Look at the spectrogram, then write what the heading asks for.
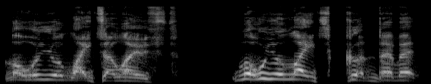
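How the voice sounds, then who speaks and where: Shouting in a put-on character voice, a man sounds raspy and high-pitched, going at a fairly slow pace with lively intonation. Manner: angry, sudden shouting.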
